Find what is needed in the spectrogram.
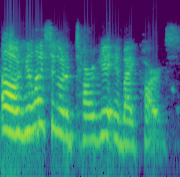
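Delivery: sudden return to calm, normal everyday voice. Mocking her quick switch from crying to normal: imitating her suddenly calm voice. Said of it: "her voice immediately goes back to normal".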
